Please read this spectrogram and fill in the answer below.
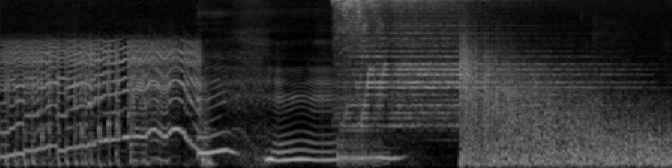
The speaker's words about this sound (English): You like that? You like that Bolt of Thunder? I do love that. That was a recent addition.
